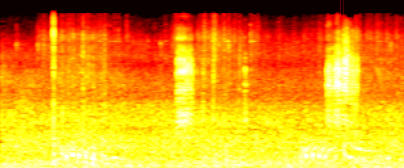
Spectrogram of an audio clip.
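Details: Rose-ringed parakeet in England giving two harsh, broadband screeches about a second and a half apart over low, steady background rumble.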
